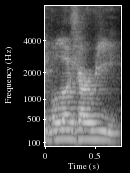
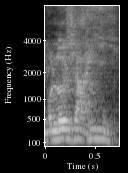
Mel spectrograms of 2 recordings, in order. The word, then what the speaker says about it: boulangerie: For example, if you compare English and French, the R is different in French compared to the English. You don't say boulangerie, you say boulangerie. And I know it takes time to practice that R.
